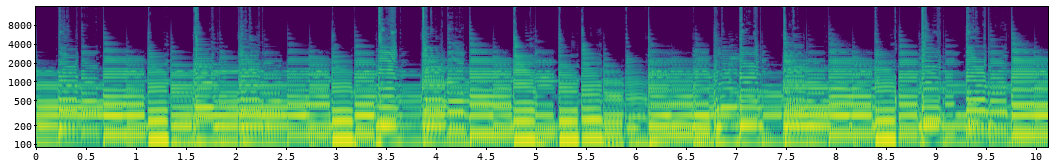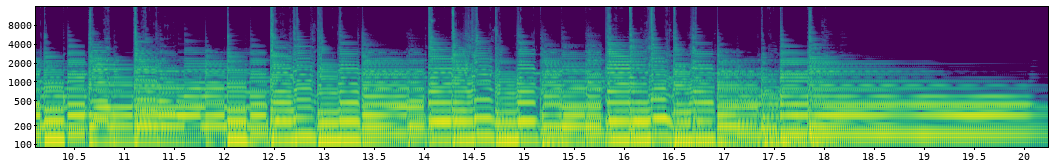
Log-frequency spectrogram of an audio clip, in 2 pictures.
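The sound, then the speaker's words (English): Acoustic guitar strummed steadily through a Storm preamp pedal, full and even in tone with sustained chords, a sharp pick attack on each stroke, and a ringing fade at the end. No talking. “It's just a little less, I don't know, buzzy and unruly sounding.”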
